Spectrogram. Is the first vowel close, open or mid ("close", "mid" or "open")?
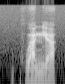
open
